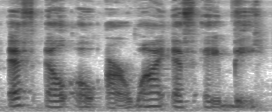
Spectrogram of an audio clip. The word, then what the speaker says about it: Floryfab: Flora let me say it right it's florifab f-l-o-r-y-f-a-b Flory Fab and I'll have them below and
